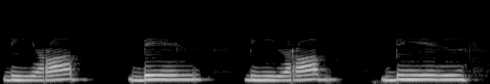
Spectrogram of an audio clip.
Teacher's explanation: لام ساکن ہے، لام کو ہلانا نہیں ہے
